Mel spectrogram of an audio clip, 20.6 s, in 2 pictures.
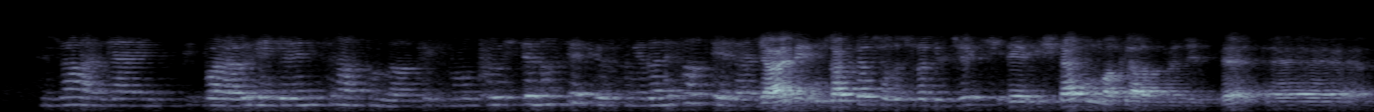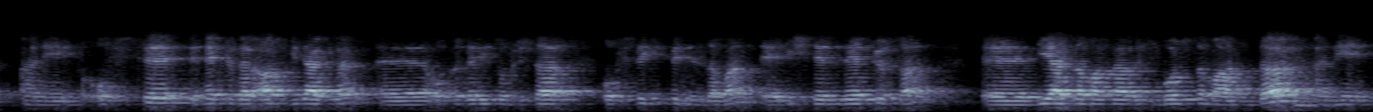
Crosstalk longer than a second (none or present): none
